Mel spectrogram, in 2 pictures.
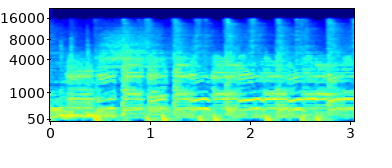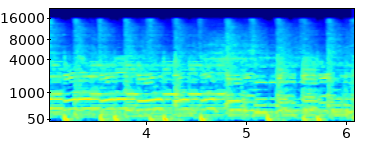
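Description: Rock and roll band playing an instrumental break: a lead electric guitar on a gold-top Les Paul-style guitar plays a solo of short notes with repeated upward string bends, over bass guitar and drum kit.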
